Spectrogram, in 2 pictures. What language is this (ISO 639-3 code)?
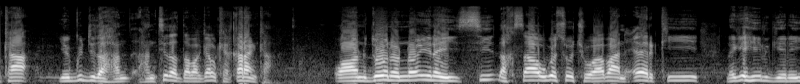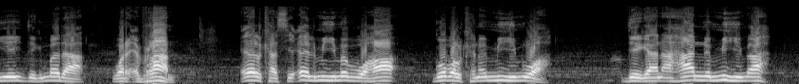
ara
